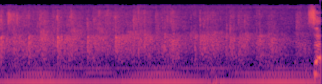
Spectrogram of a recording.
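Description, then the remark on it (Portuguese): A crowd applauds the Lord steadily, a dense, even wash of many hands clapping for a few seconds, with a low hum underneath and a brief louder burst at the end. “Tem um aplauso ao Senhor, vamos juntos.”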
